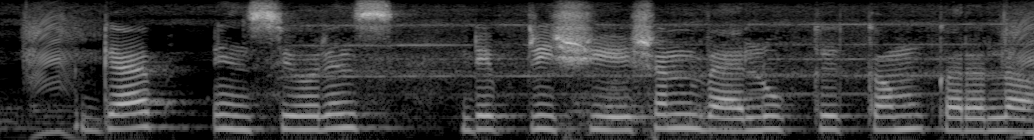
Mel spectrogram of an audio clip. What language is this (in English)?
Bhojpuri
